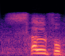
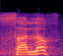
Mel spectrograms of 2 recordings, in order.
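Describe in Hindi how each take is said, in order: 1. इस शब्द को दबाकर एक अक्षर में बोला गया है, salf। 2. इस शब्द में दो अक्षर हैं, sa-laf।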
